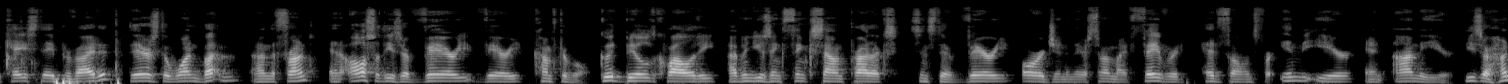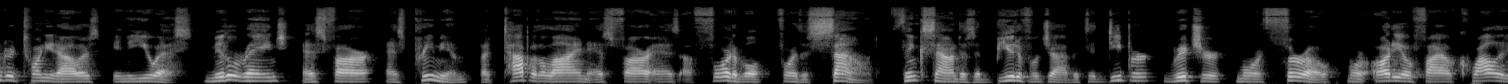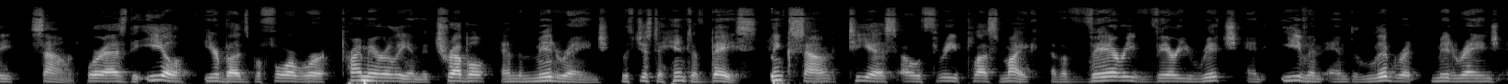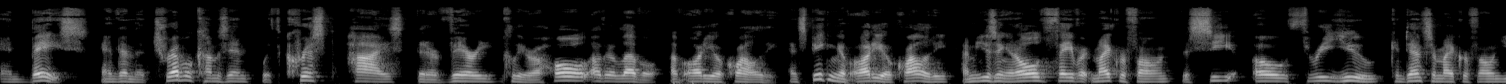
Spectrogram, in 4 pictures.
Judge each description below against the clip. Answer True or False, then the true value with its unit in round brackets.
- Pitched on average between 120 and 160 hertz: True (140 Hz)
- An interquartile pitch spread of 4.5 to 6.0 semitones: False (3.7 semitones)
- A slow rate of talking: False (155 wpm)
